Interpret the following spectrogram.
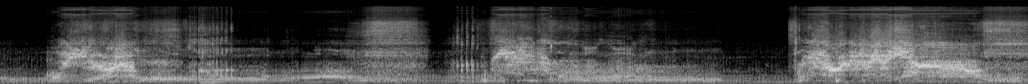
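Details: Lion recorded in July 2016: rough, broadband roaring bursts lasting one to two seconds each, separated by brief pauses, with a grating, growly texture throughout and no other clear sounds.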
